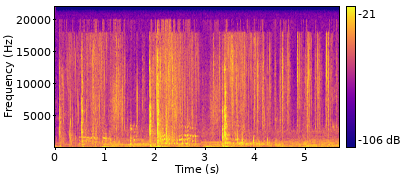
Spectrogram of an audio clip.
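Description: Gobbler creatures gobble in the dungeon-management video game Dungeons III, their turkey-like warbling calls layered in a steady busy game soundscape of moderate volume, with no speech.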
